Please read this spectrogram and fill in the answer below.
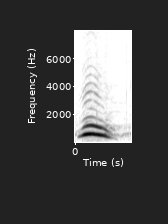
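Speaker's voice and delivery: loud, high joyful whoop. Real, not acted. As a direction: let out a big happy whoop. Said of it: "And I'm so happy".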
